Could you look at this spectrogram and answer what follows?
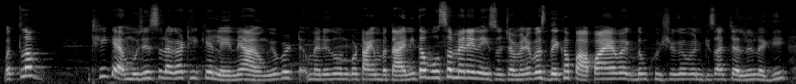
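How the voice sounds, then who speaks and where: A woman's voice: on the high side, fast. Chatty young woman vlogging at home. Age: young adult. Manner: chatty, teasing, animated storytelling. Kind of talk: casual family vlog. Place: at home with family.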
